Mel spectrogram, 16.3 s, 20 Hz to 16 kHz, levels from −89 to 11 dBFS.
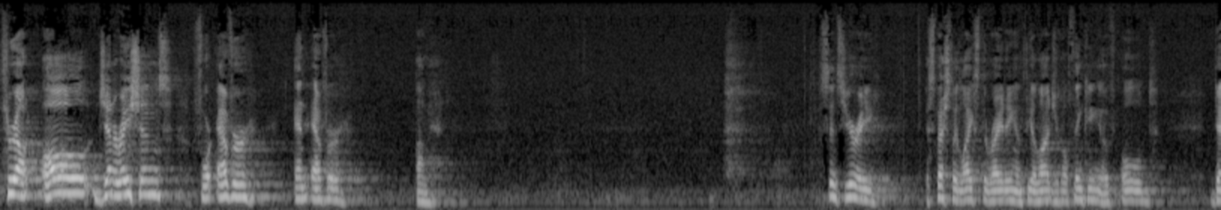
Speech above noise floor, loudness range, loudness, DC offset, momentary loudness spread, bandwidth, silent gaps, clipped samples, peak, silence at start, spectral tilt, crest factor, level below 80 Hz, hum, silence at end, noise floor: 35 dB; 20 LU; -21 LUFS; under 0.1%; 24 LU; 15 kHz; none; under 0.1%; -2 dBFS; 0 s; -5.5 dB/octave; 22 dB; -68 dBFS; none; 0 s; -55 dBFS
